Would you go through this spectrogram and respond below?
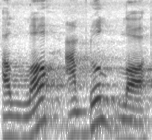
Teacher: Lam yang tafkhim seperti lafaz Allah, sebelumnya harkat fathah atau dhammah, Allah Abdullah, maka lam di sana tafkhim.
